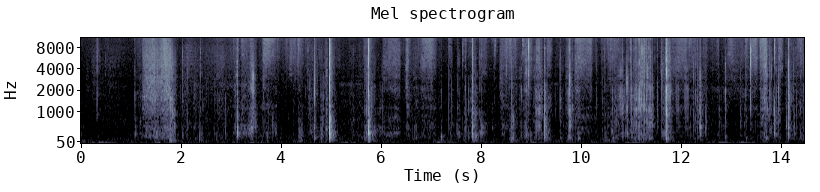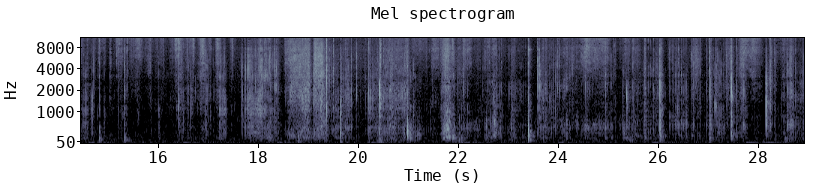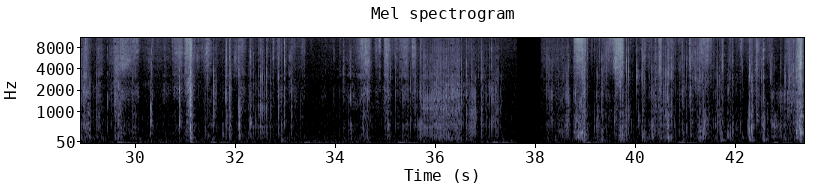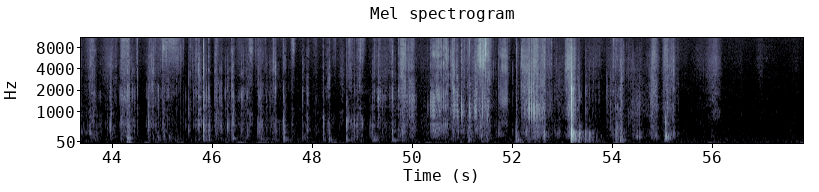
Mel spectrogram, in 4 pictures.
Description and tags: concrete 18d trekkingboots onoff
Putting trekking boots on/off on concrete. Recorded with a ZOOM H2 in a basement of a house, normalized with Audacity.
steps, step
